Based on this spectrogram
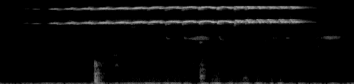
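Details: Firecrest song: a sustained, very high, sibilant trill of rapidly repeated notes, gently rising over about two and a half seconds, with two brief clicks in the background and a soft lower note at the end.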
